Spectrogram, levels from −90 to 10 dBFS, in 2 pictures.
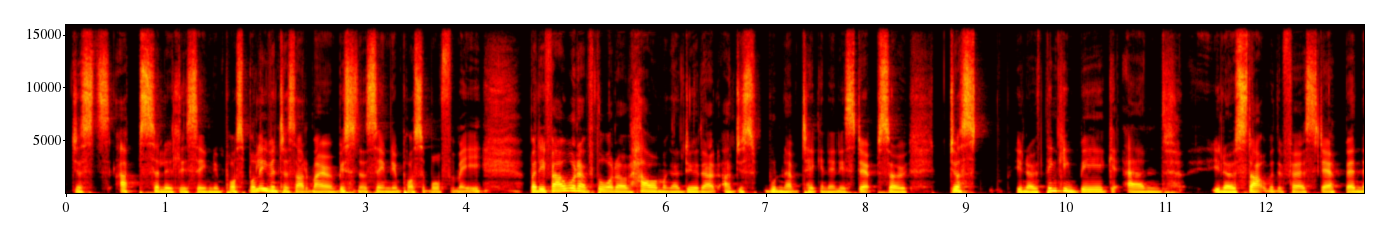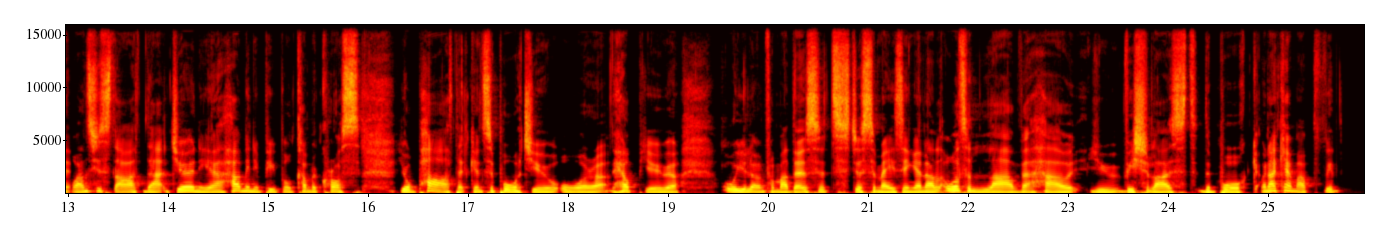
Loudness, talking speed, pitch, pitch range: -19 LUFS, 210 wpm, 190 Hz, 180-205 Hz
